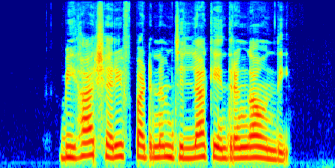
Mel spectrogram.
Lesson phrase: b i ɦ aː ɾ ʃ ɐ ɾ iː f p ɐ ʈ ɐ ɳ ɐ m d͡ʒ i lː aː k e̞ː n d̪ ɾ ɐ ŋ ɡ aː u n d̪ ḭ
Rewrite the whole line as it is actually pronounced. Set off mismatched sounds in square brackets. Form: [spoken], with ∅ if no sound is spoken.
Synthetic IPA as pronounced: b i ɦ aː ɾ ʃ ɐ ɾ iː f p ɐ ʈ ɐ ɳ ɐ m d͡ʒ i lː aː k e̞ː n d̪ ɾ ɐ ŋ ɡ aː u n d̪ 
